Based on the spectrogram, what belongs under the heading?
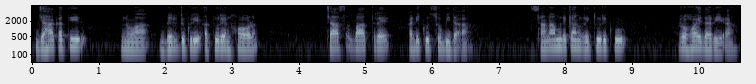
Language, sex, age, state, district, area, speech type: Santali, male, 18-30, West Bengal, Bankura, rural, spontaneous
